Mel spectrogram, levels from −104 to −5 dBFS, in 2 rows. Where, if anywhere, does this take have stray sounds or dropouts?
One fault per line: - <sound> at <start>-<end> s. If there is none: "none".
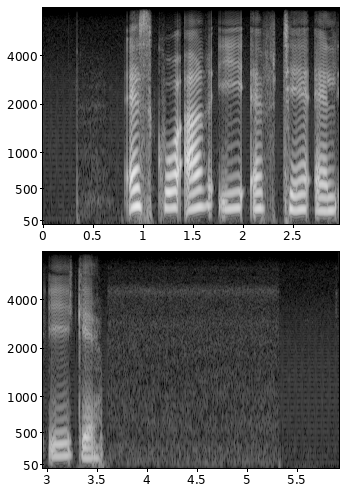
none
